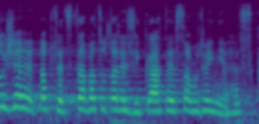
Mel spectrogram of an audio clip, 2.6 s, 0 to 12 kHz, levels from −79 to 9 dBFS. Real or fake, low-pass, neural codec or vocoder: real; 10.8 kHz; none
